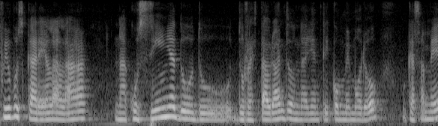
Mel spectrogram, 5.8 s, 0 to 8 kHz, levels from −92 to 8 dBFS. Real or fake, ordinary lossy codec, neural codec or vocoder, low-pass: real; none; none; none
